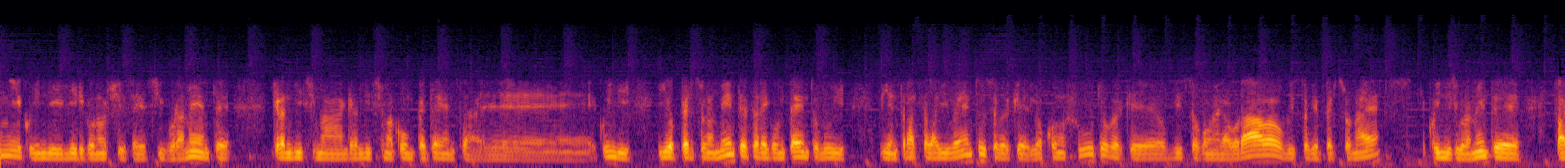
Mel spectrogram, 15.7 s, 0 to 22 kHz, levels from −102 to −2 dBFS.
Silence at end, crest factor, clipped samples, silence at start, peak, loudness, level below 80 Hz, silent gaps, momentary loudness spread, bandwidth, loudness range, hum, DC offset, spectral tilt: 0 s; 20 dB; under 0.1%; 0 s; -6 dBFS; -25 LUFS; -62 dBFS; none; 11 LU; 6.4 kHz; 4 LU; none; under 0.1%; -9.5 dB/octave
